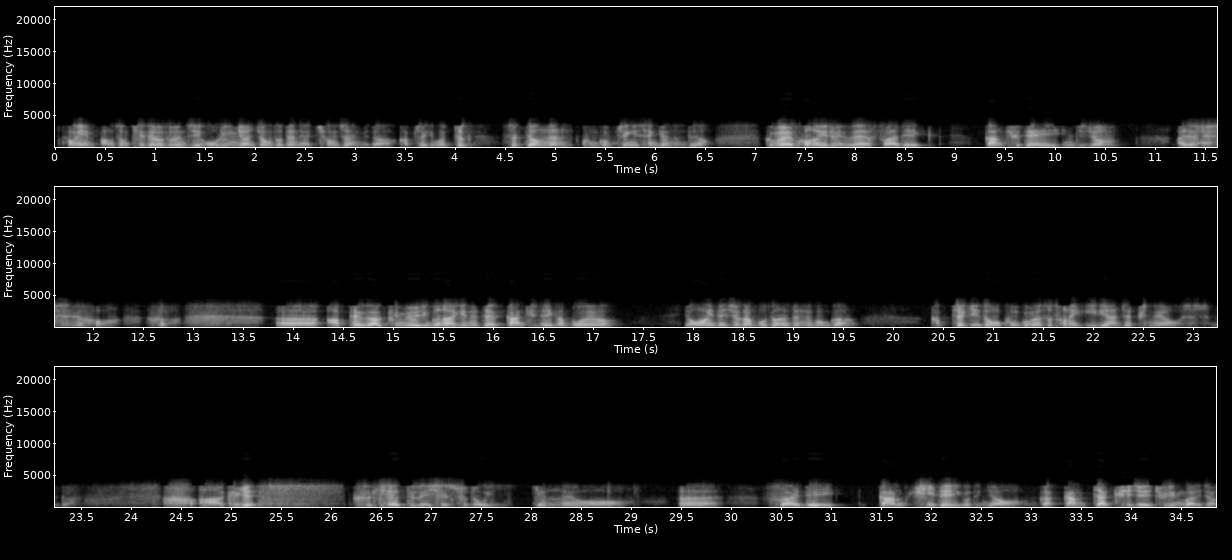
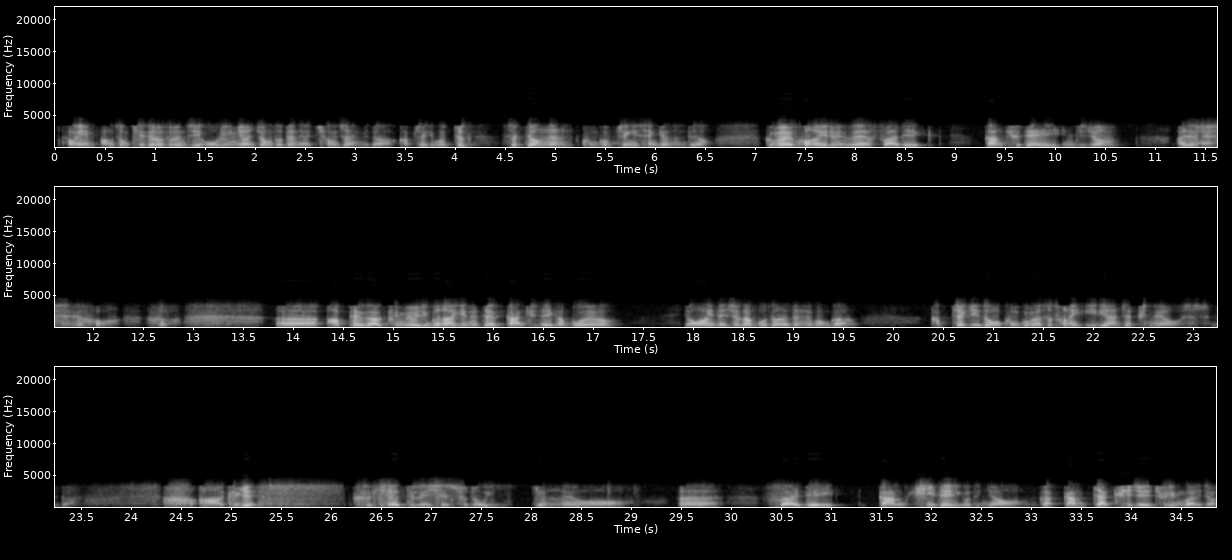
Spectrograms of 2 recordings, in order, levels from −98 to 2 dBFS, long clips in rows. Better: neither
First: phone-call audio; poor line; nothing above 3.5 kHz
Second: phone-call audio; poor line; nothing above 3.5 kHz

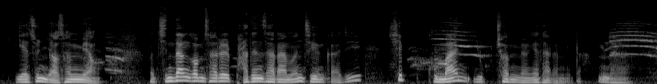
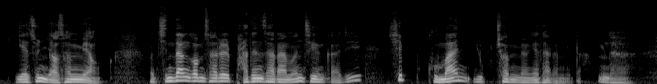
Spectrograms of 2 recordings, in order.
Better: second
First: animal sounds; noticeable; throughout; 15 dB below the speech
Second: none

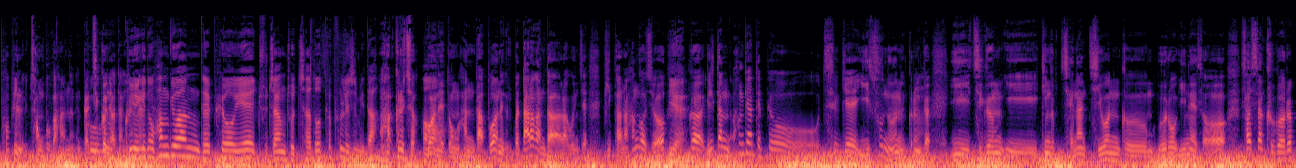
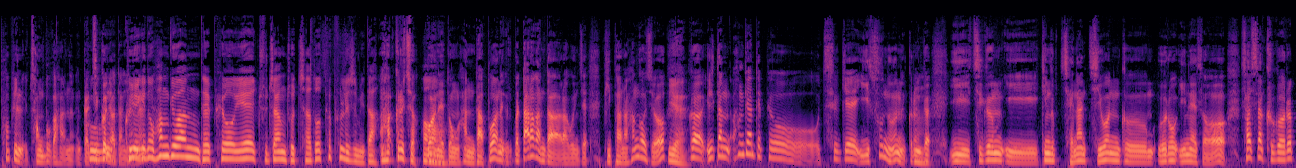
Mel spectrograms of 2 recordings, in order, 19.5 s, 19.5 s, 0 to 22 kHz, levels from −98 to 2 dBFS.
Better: second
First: low rumble; loud; throughout; 8 dB below the speech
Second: none

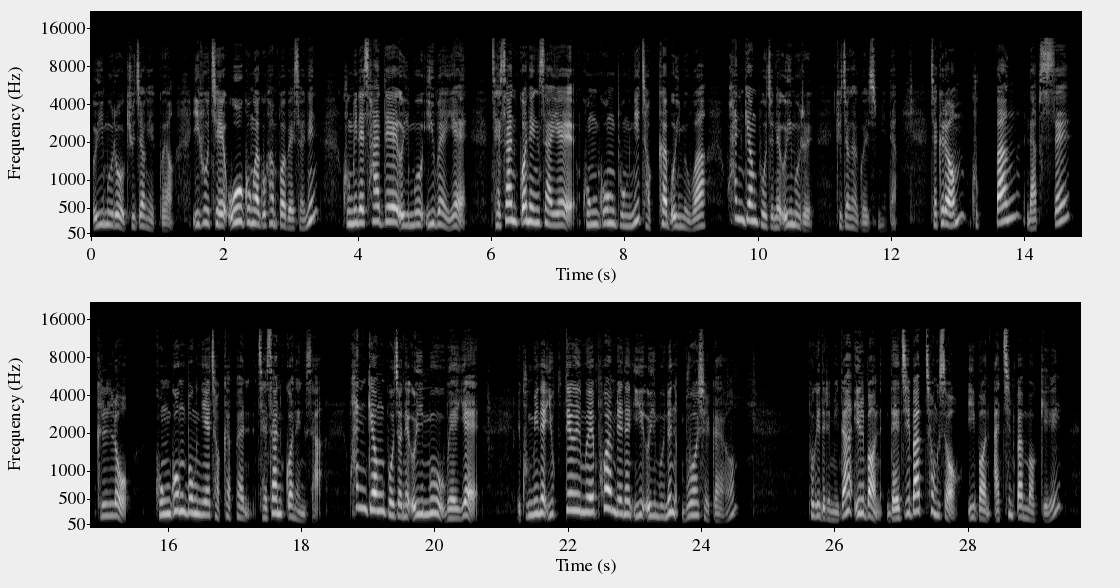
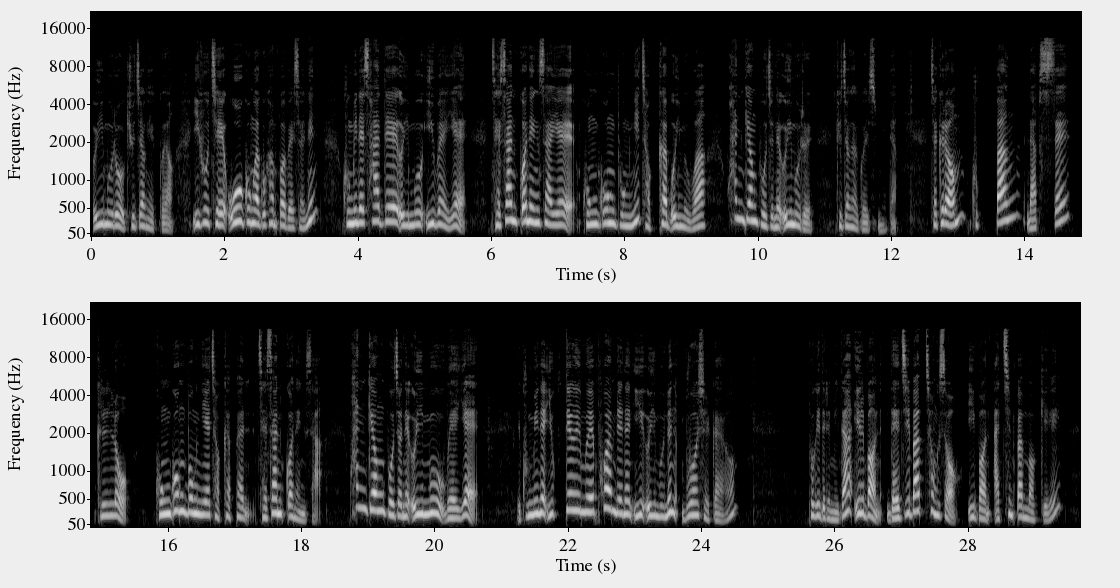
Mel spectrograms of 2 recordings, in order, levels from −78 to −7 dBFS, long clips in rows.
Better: second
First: thin; very slightly; fading below 300 Hz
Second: none

